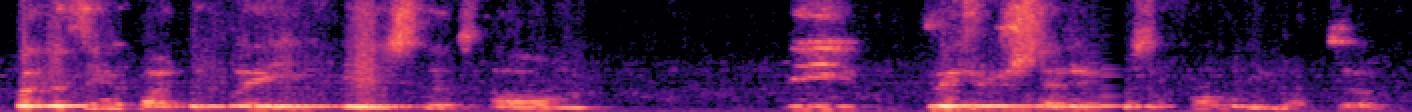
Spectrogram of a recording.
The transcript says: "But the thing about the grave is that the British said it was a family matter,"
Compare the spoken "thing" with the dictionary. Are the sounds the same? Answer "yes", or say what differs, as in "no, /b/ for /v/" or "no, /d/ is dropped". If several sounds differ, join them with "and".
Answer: yes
